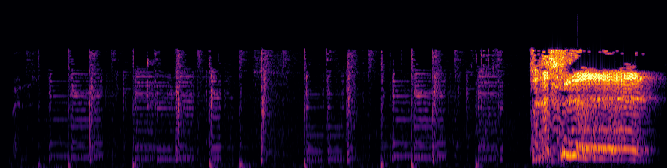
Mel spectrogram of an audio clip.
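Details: Over background music, one loud, explosive vocal burst near the end: a single forceful sneeze, labelled an epic sneeze.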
